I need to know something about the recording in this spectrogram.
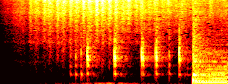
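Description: Opening of a Turkish ilahi track: hand percussion with a rattling, shaker-like sound strikes in a quick rhythm of about five strokes a second, growing louder from silence. Near the end the full instrumental accompaniment comes in with a deep, steady bass.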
